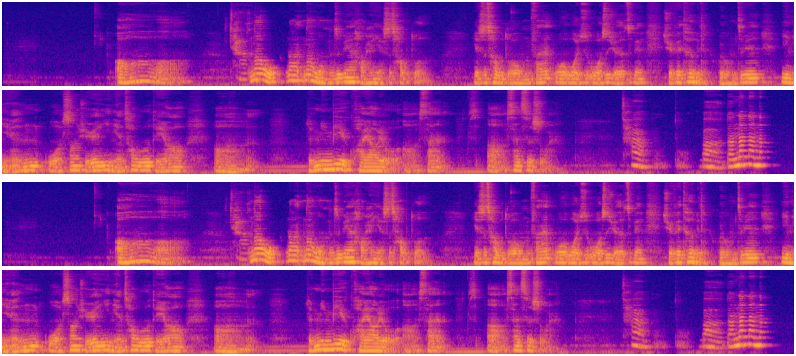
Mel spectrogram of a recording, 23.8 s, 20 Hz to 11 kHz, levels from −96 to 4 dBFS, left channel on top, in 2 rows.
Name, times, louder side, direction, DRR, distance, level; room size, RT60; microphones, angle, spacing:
voice 1, 1.7-2.8 3.7-6.4 7.1-20.2 22.3-22.5, right 1 dB, 25° right, 0.8 m, -21 dB
voice 2, 3.4-3.9 21.2-23.3, equal, 30° left, 0.8 m, -25 dB
6.9 x 6.3 x 2.3 m
head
